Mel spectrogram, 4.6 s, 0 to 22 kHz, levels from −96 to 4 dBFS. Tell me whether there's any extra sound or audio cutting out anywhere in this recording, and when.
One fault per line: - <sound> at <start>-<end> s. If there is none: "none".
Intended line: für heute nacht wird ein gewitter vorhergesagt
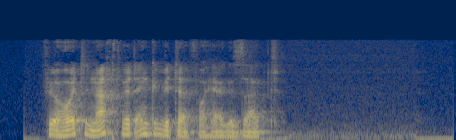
none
